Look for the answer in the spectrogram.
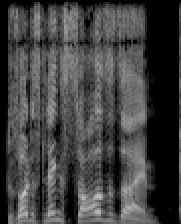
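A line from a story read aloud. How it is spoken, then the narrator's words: Called after. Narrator (German): rief ich hinterher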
